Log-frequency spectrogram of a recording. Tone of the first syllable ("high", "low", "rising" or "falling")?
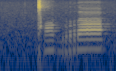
falling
